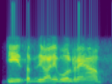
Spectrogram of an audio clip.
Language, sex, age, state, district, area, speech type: Urdu, male, 30-45, Uttar Pradesh, Gautam Buddha Nagar, rural, conversation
